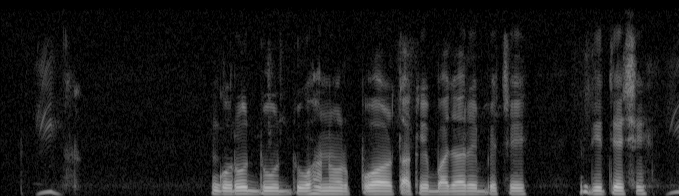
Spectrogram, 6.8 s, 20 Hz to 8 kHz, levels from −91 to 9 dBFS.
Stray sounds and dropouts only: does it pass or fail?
pass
